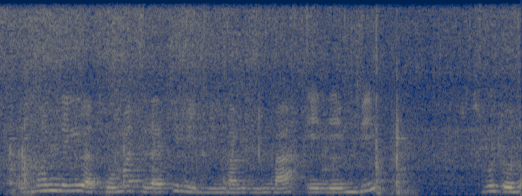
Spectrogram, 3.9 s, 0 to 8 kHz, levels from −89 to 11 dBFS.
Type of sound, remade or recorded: recorded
